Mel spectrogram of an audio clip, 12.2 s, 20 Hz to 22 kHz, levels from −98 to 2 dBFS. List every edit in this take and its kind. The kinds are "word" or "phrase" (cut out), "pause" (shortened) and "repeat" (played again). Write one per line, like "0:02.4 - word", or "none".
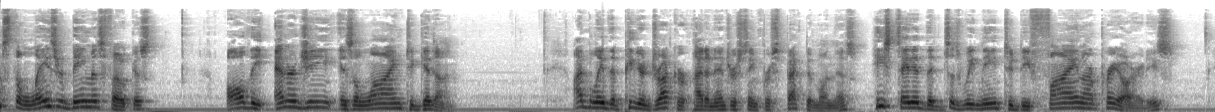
0:04.3 - word
0:06.9 - word
0:08.6 - pause
0:09.4 - word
